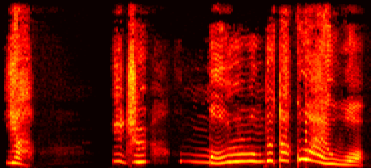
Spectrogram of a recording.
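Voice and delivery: high, wide-eyed gasp of alarm; startled discovery. Acted. Louise spots a big furry monster under the bed, startled. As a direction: draw out the fluffy part in high astonishment.

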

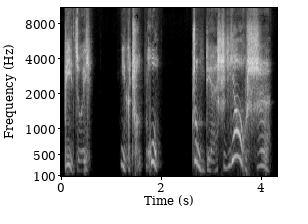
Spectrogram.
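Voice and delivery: villain boss rebuking a fool; stern, irritated reprimand; harsh scolding. Acted. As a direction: cut him down, then drag out the point. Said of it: "普老大狠狠地训斥道".

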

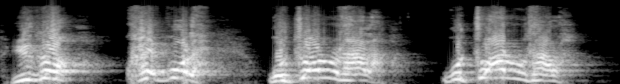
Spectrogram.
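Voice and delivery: loud, high urgent yell; frantic high shouting while grappling; angry shout. A narrator's reading. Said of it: "扭头怒声地大喊".

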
